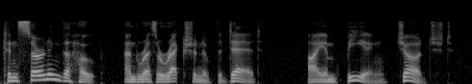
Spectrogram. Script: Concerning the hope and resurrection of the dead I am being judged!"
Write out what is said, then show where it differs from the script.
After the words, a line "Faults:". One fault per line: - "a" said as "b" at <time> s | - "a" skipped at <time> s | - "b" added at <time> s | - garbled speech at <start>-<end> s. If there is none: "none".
Concerning the hope and resurrection of the dead I am being judged!"
Faults:
none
